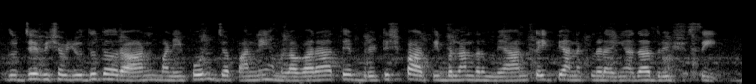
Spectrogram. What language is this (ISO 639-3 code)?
pan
